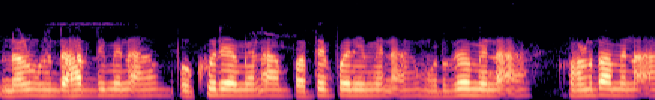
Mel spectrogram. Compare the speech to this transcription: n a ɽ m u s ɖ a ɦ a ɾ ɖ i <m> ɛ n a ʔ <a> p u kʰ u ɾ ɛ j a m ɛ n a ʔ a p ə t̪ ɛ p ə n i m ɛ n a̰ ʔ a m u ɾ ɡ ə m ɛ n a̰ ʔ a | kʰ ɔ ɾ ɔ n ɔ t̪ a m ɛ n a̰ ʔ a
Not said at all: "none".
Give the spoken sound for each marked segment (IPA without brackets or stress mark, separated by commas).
m, a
